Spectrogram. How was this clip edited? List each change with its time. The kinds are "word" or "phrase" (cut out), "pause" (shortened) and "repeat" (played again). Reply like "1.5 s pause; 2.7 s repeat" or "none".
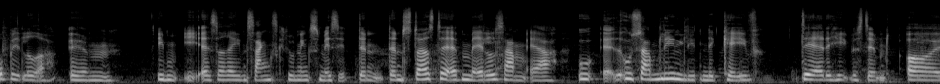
5.7 s pause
